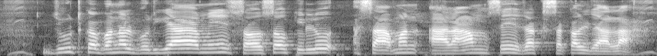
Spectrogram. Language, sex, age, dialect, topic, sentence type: Bhojpuri, female, 60-100, Western, agriculture, statement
